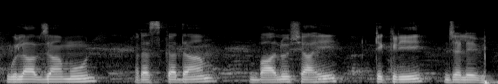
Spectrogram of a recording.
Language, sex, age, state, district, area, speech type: Urdu, male, 18-30, Bihar, Saharsa, rural, spontaneous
